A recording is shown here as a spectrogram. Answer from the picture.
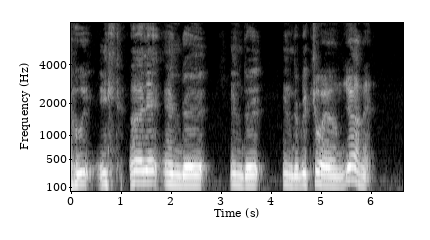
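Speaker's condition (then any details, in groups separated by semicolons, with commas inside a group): Cerebral palsy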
